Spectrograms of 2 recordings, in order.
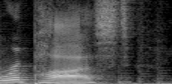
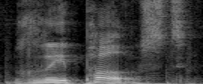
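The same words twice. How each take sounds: First: The word is pronounced an English way. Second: The word is pronounced the French way. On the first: The speaker calls it wrong. "It's not riposte. You sound like an idiot when you say it that way" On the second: The speaker calls it right. "It's a French word. It's riposte"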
